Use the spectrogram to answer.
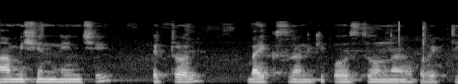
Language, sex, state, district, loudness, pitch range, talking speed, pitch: Telugu, male, Andhra Pradesh, Manyam, -18 LUFS, 110-120 Hz, 130 wpm, 115 Hz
